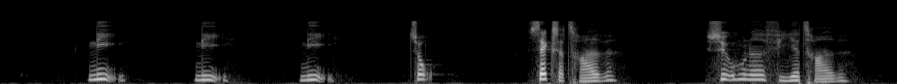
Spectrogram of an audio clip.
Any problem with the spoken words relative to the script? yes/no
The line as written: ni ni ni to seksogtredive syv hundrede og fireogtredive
no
